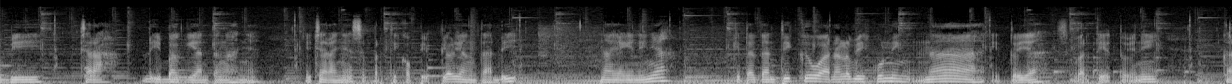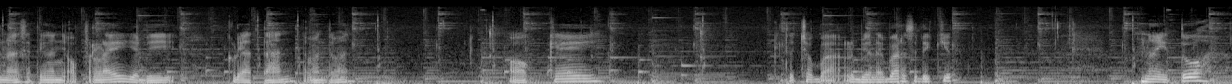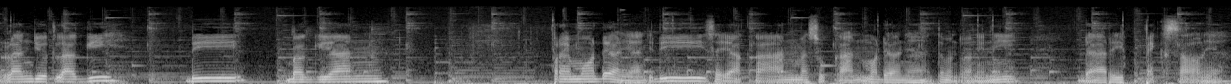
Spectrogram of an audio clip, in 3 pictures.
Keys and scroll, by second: 28.3 ctrl+g, 29.5 F10.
